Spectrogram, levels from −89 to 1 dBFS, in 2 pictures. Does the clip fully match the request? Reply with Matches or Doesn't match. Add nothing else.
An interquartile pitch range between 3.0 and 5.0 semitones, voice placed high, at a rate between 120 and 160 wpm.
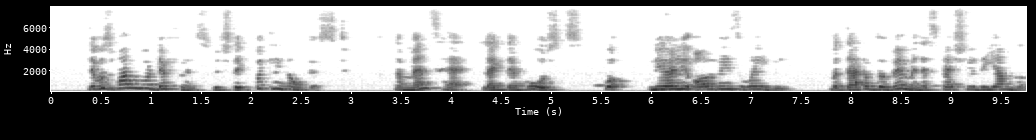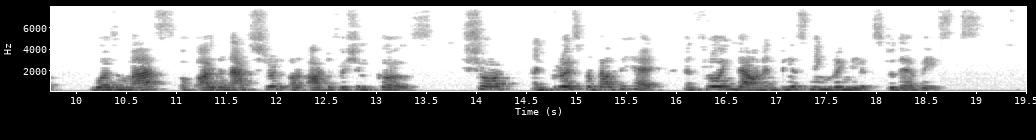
Matches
